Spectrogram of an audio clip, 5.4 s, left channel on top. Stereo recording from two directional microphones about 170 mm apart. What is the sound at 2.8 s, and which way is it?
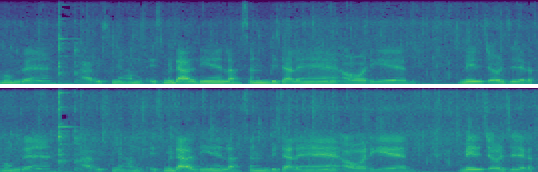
Speech, 50° left (ahead or behind).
